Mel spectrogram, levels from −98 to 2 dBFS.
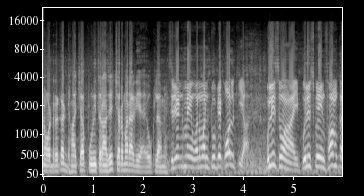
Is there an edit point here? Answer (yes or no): yes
